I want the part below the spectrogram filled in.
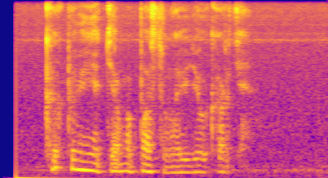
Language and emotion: Russian, neutral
